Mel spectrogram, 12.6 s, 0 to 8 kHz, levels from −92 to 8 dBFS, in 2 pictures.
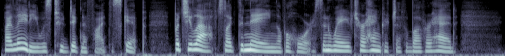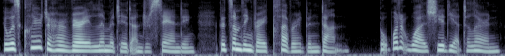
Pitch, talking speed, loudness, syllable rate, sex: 200 Hz, 225 wpm, -19 LUFS, 6.2 syllables/s, female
